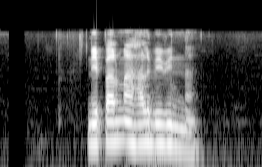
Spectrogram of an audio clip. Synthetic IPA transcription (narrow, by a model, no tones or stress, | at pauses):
nepalmaɦalbibʱinːʌ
